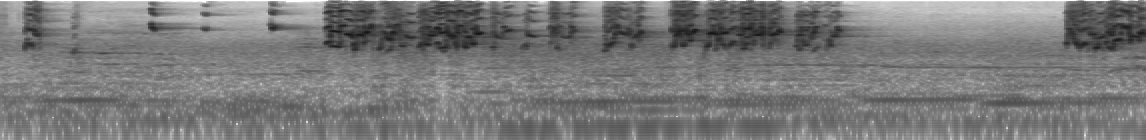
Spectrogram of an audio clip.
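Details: Loud, rasping, shrill squawks from lovebirds courting and asking to mate, delivered in long, dense bursts with short gaps between, fairly close and dominating a quiet room background.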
